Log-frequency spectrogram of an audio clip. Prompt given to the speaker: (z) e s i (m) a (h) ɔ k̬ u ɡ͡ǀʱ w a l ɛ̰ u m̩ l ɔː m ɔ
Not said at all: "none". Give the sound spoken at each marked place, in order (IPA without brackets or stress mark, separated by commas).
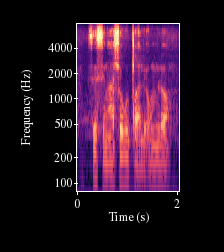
s, ŋ, ʃ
